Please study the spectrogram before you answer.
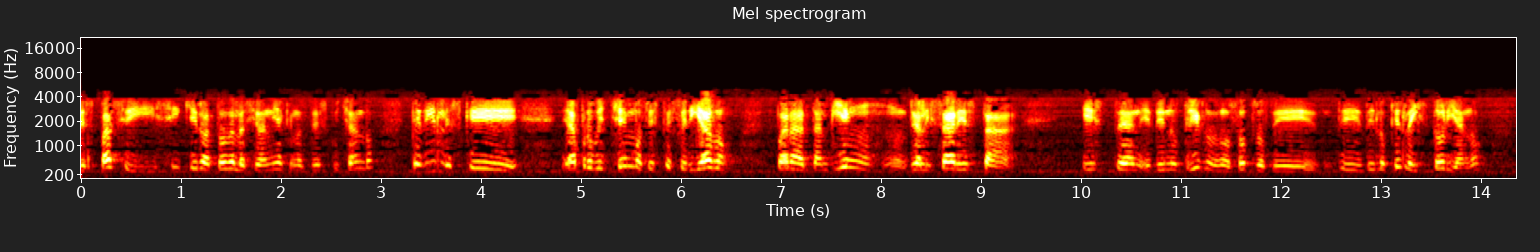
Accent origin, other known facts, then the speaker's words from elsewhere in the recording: Quito, Pichincha, Ecuador; yo creo que los quiteños y todos debemos tener esa predisposición de rescatar la identidad como quiteños, y la identidad nuestra está en la historia.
